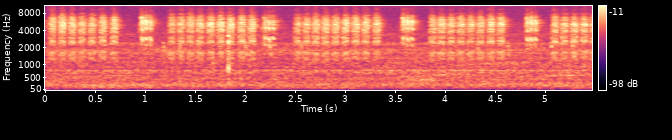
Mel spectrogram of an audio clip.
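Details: Sedge Warbler singing and warbling from a treetop at the edge of a marsh with a reedbed: a fast, dry, high-pitched chattering stream of notes broken by brief pauses roughly every second or so.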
